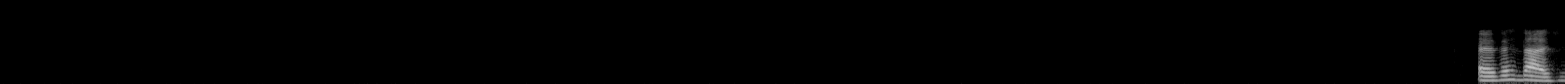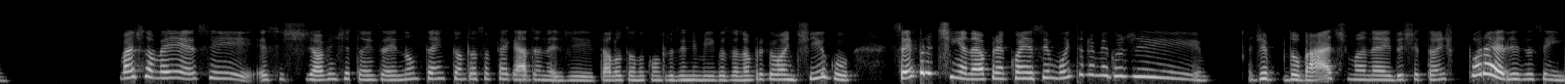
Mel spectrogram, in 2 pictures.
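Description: No technical faults are present.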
